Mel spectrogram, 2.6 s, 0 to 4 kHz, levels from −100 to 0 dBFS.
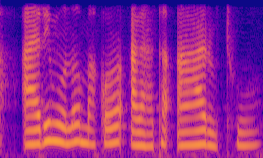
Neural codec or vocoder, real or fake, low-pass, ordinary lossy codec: codec, 16 kHz, about 1 kbps, DyCAST, with the encoder's durations; fake; 3.6 kHz; none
